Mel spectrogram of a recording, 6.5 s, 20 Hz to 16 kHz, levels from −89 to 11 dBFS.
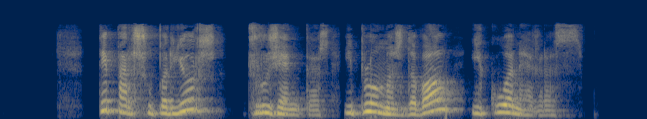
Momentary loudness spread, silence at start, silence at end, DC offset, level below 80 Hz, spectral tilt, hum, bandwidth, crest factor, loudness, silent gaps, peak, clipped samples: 16 LU; 1 s; 0.7 s; under 0.1%; -56 dBFS; -5.5 dB/octave; none; 7.8 kHz; 18 dB; -17 LUFS; 2.39-2.43 s; 0 dBFS; under 0.1%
